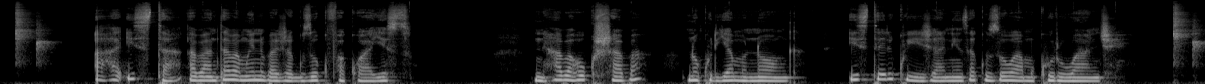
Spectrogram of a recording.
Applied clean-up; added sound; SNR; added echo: none; none; none; none.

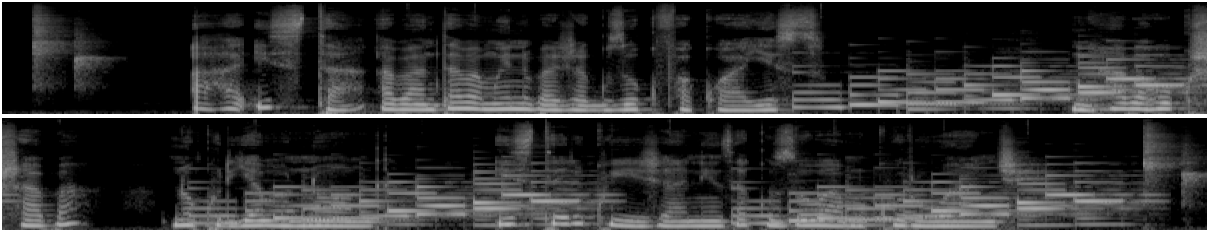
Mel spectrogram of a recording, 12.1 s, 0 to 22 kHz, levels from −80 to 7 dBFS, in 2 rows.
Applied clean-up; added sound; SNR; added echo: none; Ringtone; 0 dB; none.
